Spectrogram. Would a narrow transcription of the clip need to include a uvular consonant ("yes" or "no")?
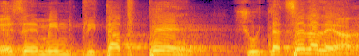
no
